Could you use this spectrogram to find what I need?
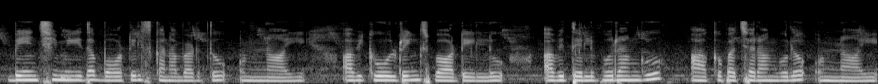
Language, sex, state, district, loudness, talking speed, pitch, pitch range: Telugu, female, Telangana, Mahabubabad, -16 LUFS, 95 wpm, 190 Hz, 175-200 Hz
